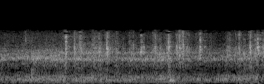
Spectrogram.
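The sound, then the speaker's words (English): Keys rattle and a lock clicks as a door is unlocked and opened, a steady run of small metallic clicks and scrapes with no voices. “Now here, pick up these keys and open that door.”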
